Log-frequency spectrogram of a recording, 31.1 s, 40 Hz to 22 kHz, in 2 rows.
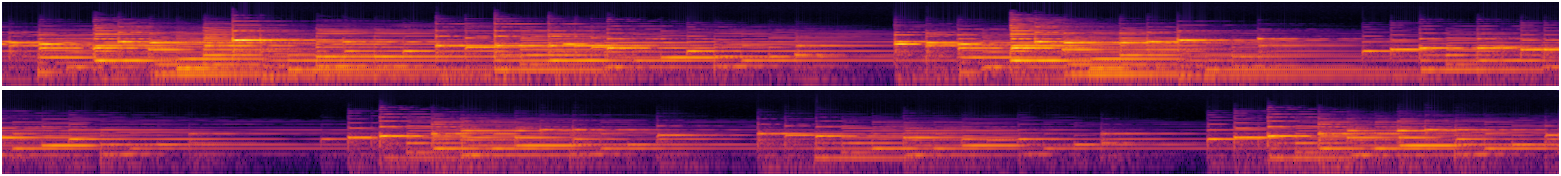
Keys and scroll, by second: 30.4 ctrl+z.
